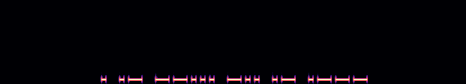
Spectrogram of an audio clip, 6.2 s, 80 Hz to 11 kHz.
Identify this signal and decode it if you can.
Morse code, heard as a keyed tone, about 20 wpm, 700 Hz. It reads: EA7DAJ
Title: DXCC-100 Call Signs - 6 Characters - Repeated 2x - 20wpm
